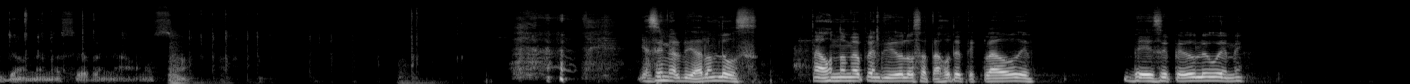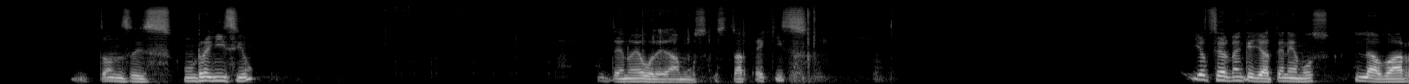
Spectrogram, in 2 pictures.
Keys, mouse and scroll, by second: 0.0-4.4 typing, 8.8 Return, 17.7-21.8 typing, 22.3 Return.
